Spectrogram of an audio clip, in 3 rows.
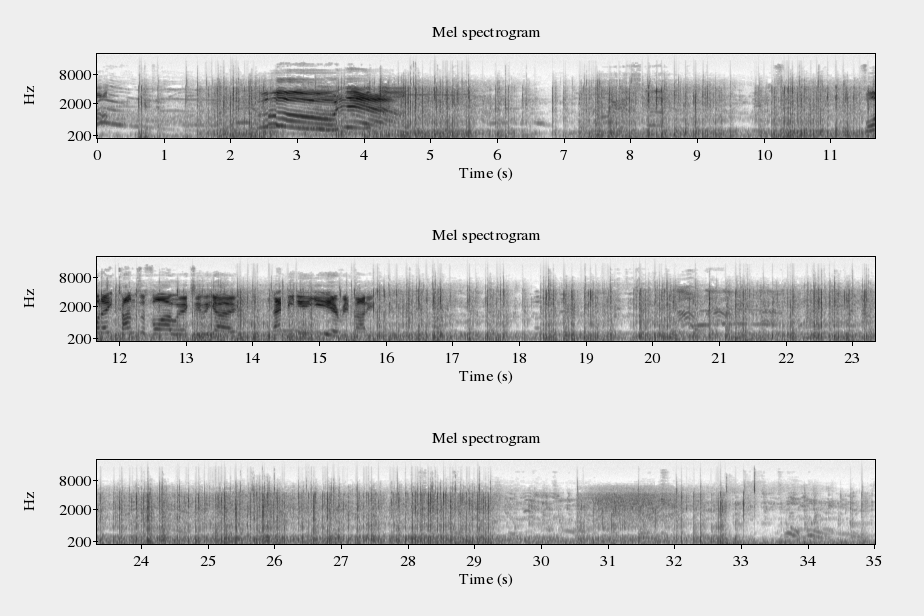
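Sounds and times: crowd cheering and shouting: 0.0 - 9.2, 12.5 - 15.9, 19.8 - 23.2
fireworks bursting and crackling: 0.0 - 35.0.

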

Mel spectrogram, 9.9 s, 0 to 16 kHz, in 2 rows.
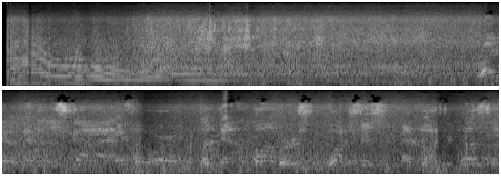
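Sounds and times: propeller airplane engine drone: 0.0 - 9.9.

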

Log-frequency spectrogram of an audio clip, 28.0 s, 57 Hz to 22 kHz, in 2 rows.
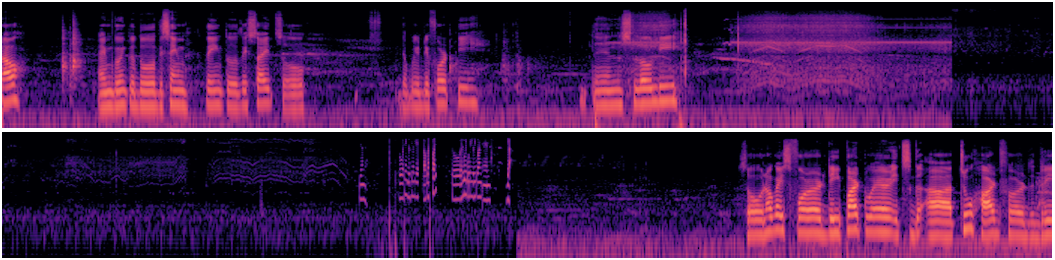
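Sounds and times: cordless drill motor whine: 8.0 - 12.7.

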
